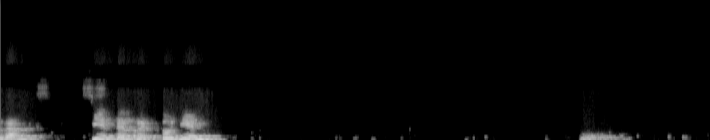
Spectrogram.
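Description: An elderly woman speaks calmly through an online call.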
